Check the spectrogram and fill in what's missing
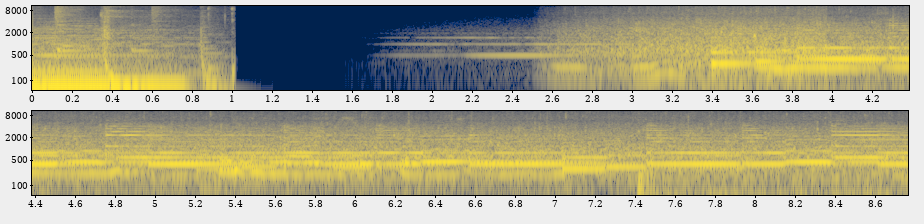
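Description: Creek water flows in Frijoles Canyon at Bandelier, New Mexico, a close, continuous rush and trickle with tonal burbling that begins after a brief silence and then holds steady.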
